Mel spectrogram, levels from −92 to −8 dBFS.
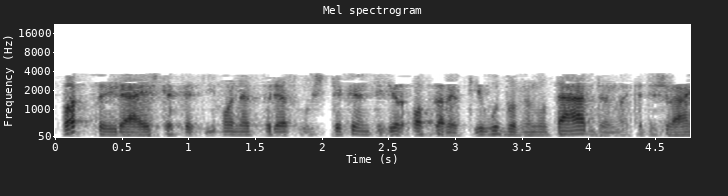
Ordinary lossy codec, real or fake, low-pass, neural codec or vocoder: MP3, 16 kbps; fake; 3.6 kHz; codec, 16 kHz, 1.1 kbps, Voila-Tokenizer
